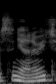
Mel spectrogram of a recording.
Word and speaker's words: Senjanovic: So like you said, my name is Syanovich and very well done. I practiced prior um with the pronunciation.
